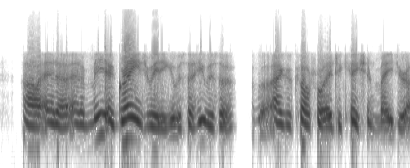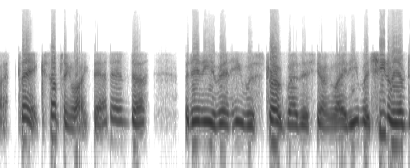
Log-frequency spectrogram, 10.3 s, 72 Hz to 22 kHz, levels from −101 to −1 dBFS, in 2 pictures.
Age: 60-79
